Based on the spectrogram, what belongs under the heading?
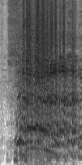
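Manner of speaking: high, loud laugh bursting out; loud burst of laughter. Real, not acted. GM laughing loudly at the player's natural one. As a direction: crack up at the failed roll.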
